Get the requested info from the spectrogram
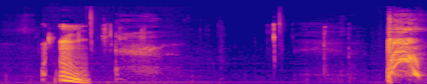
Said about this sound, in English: The cough, by the way, is the cold.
